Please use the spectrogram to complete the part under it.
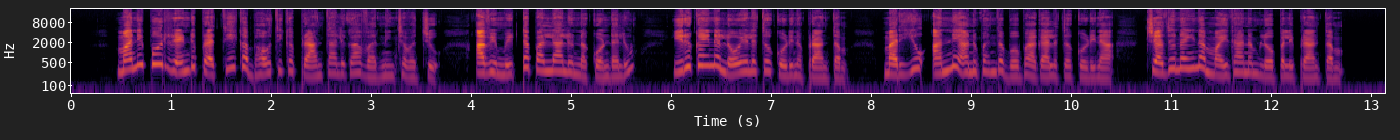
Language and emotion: Telugu, neutral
